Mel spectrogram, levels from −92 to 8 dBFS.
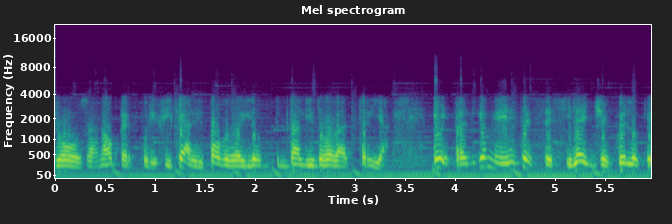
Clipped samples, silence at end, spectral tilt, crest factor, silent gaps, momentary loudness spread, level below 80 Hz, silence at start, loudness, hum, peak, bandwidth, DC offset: under 0.1%; 0 s; -9 dB/octave; 12 dB; none; 7 LU; -32 dBFS; 0 s; -13 LUFS; none; 0 dBFS; 4 kHz; under 0.1%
